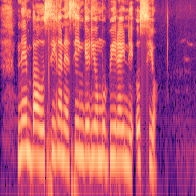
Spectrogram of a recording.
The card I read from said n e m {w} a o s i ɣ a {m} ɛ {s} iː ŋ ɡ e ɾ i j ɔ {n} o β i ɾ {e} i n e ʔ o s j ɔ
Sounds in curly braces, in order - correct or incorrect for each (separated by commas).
incorrect, incorrect, correct, incorrect, incorrect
